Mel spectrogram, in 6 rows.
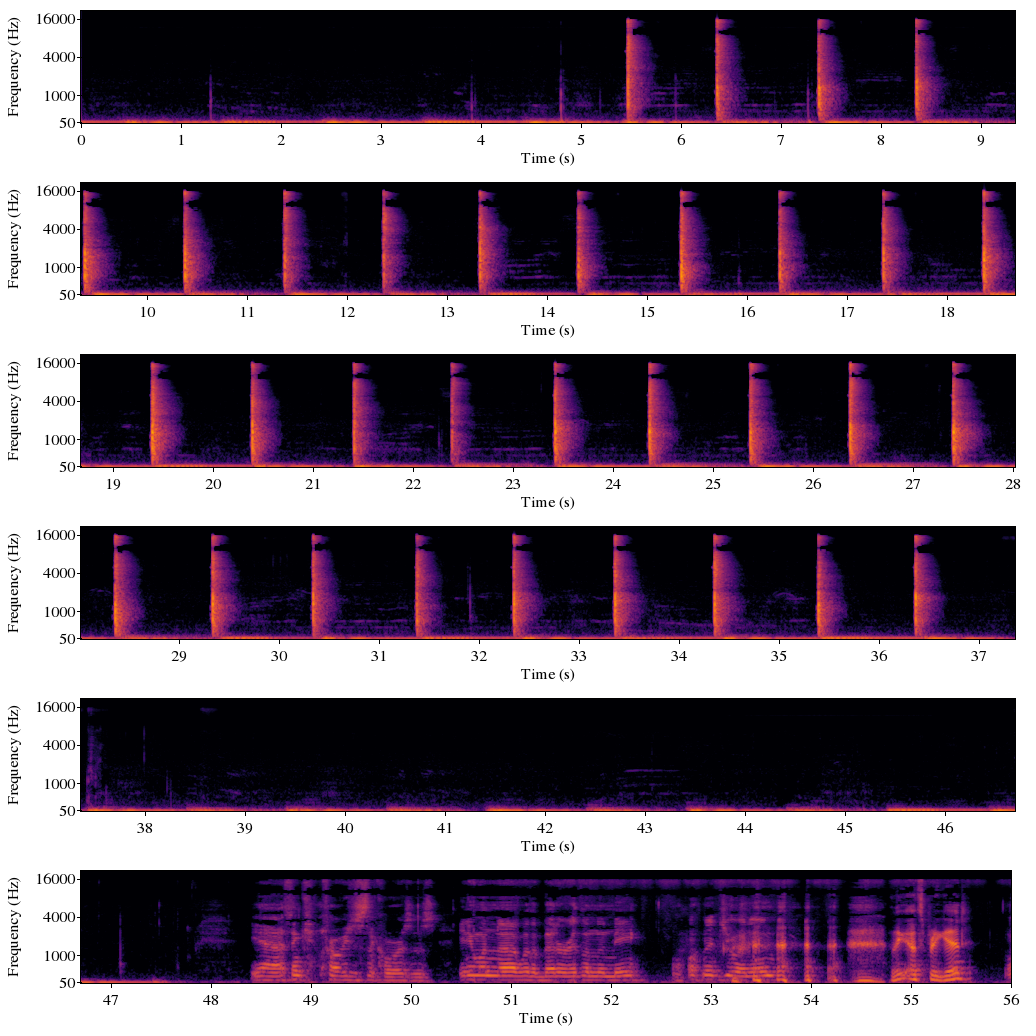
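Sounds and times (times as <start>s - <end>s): faint low rumble: 0.0s - 56.0s
person clapping hands: 5.4s - 8.7s, 9.4s - 9.8s, 10.4s - 10.7s, 11.4s - 11.7s, 12.3s - 12.7s, 13.3s - 14.6s, 15.3s - 15.7s, 16.3s - 16.7s, 17.3s - 17.7s, 18.3s - 18.8s, 19.4s - 19.8s, 20.4s - 20.7s, 21.4s - 22.7s, 23.4s - 24.7s, 25.4s - 26.7s, 27.4s - 28.7s, 29.3s - 29.7s, 30.3s - 30.7s, 31.4s - 31.7s, 32.3s - 34.8s, 35.4s - 35.7s, 36.4s - 36.8s, 53.2s - 54.8s.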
